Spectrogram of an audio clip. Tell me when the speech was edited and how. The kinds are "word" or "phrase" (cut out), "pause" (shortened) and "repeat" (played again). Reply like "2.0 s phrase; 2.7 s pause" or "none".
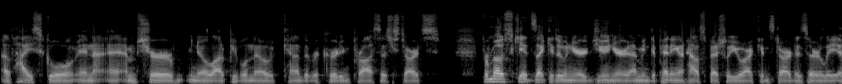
3.9 s word; 5.6 s word

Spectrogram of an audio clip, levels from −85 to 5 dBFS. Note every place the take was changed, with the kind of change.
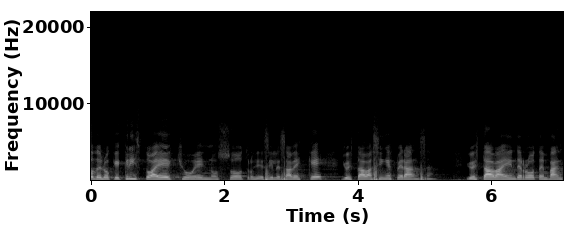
none

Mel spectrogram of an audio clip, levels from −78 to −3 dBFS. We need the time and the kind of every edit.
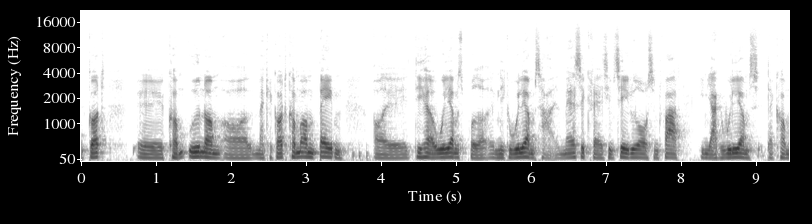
none

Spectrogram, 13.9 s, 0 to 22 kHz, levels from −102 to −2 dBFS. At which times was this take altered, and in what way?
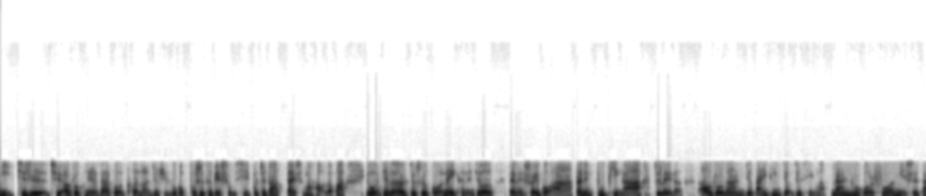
12.4 s pause

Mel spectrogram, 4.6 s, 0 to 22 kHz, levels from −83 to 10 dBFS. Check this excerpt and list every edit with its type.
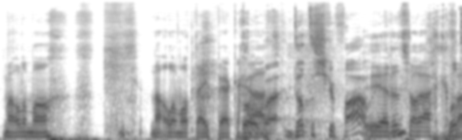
none

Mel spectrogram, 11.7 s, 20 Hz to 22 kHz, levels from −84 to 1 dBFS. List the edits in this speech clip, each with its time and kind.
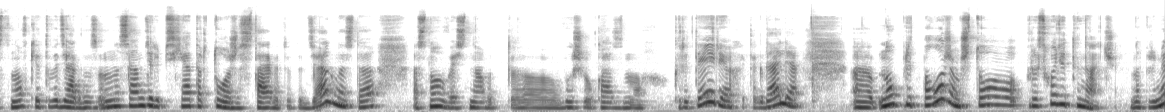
none

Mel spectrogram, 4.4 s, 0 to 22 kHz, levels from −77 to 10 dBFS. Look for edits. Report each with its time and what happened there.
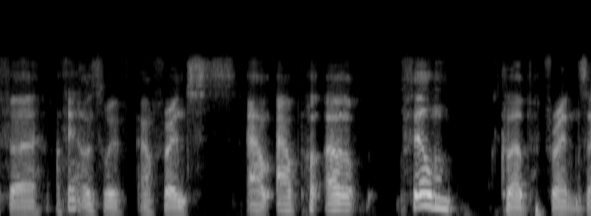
1.0 s word

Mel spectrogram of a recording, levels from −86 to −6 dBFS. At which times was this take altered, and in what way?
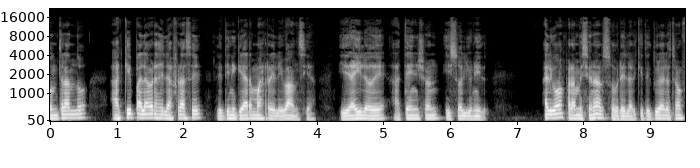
none

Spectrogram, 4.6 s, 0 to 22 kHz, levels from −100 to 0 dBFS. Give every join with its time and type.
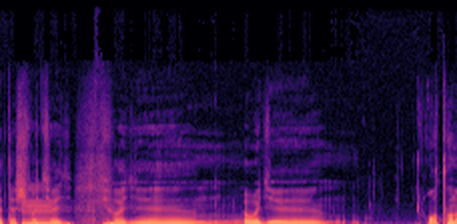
1.0 s word; 2.4 s word

